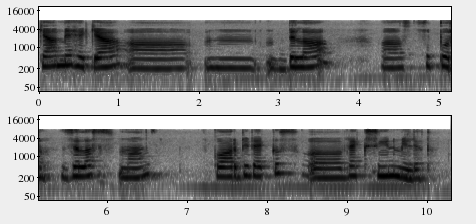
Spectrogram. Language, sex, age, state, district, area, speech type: Kashmiri, female, 30-45, Jammu and Kashmir, Shopian, rural, read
